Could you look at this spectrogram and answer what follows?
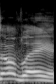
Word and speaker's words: Oble: I was like, oh, it's Oblay, and you'll learn it soon enough. It's good. There's the accent on the E.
